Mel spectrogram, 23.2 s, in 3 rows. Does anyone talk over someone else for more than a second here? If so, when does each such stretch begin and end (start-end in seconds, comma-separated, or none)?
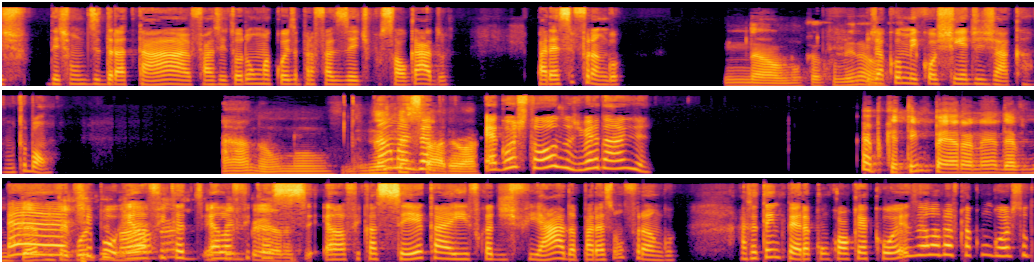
16.0-17.7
